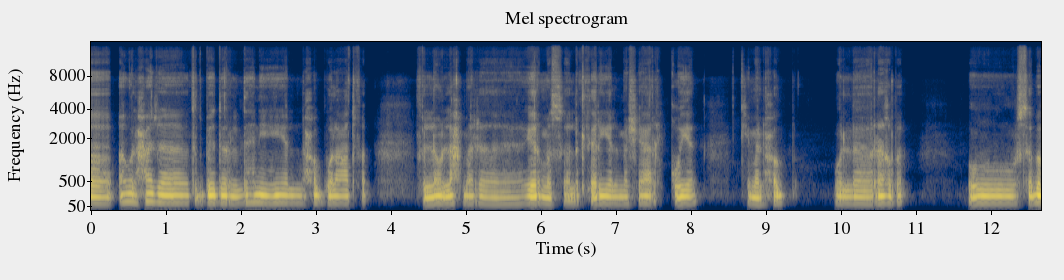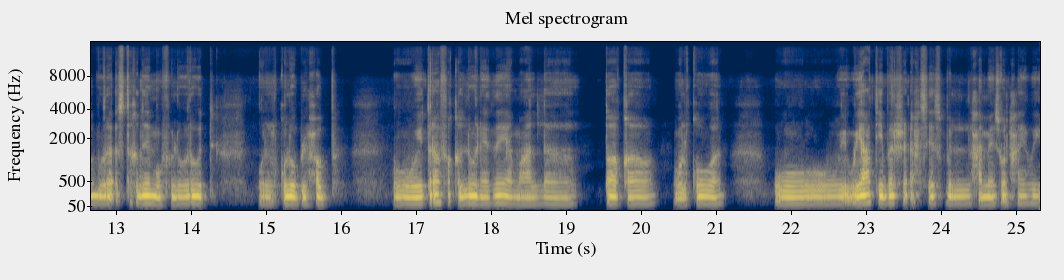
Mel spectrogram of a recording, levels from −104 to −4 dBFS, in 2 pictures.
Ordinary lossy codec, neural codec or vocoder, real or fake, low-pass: none; none; real; 14.4 kHz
